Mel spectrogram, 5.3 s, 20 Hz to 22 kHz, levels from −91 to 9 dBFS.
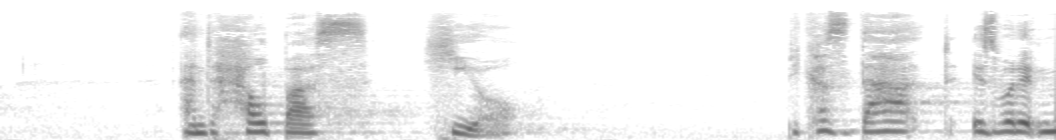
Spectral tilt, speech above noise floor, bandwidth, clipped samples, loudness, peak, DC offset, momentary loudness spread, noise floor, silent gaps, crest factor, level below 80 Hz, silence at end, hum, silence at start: -3 dB/octave; 43 dB; 15.5 kHz; under 0.1%; -40 LUFS; -22 dBFS; under 0.1%; 17 LU; -82 dBFS; none; 20 dB; -76 dBFS; 0 s; none; 0.9 s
